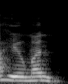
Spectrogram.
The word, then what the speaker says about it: human: Các bạn có human, các bạn nhấn vần 2, nhấn vào âm E đây, vần 2.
